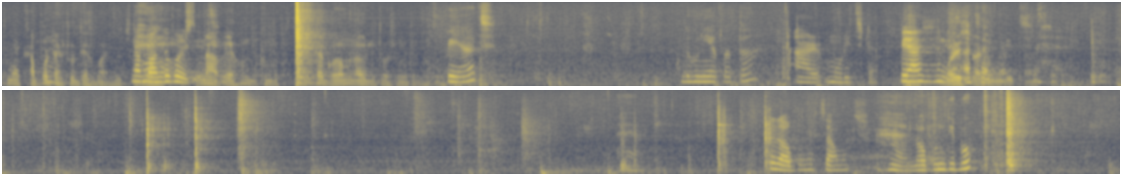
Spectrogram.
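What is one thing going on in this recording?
Young women talk through microphones, now and then.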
